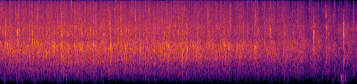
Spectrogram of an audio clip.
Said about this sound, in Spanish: Dale un aplauso, por favor.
